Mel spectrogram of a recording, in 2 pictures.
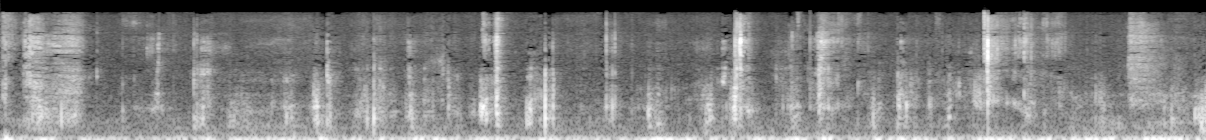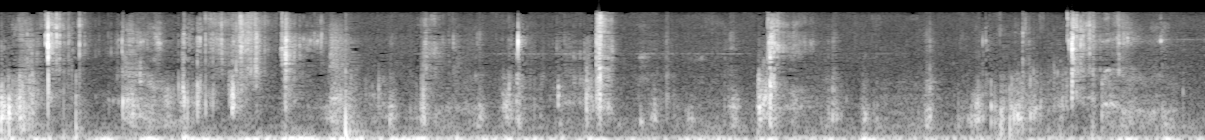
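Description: Close-miked biting and chewing of a soft sausage, with many small wet mouth clicks and smacks coming irregularly, several a second.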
